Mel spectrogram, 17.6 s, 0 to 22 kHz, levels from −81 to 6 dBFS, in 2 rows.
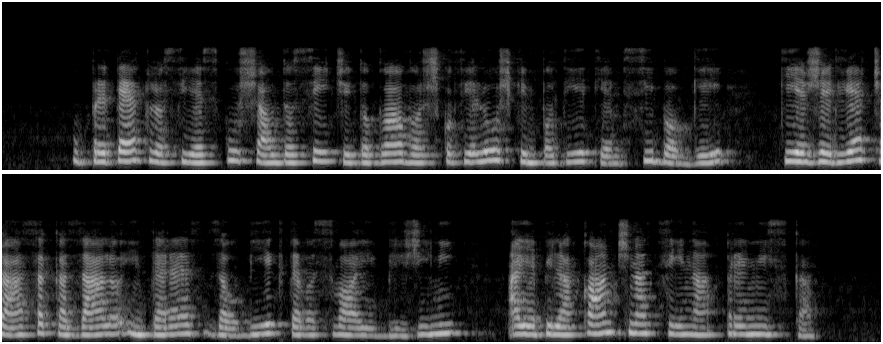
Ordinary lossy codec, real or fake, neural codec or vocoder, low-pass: none; fake; codec, 16 kHz, 8 kbps, FreqCodec, smaller model; 7.2 kHz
